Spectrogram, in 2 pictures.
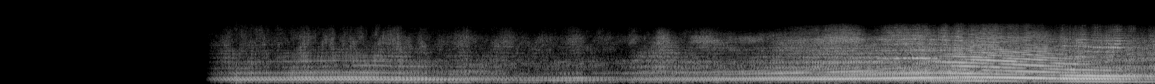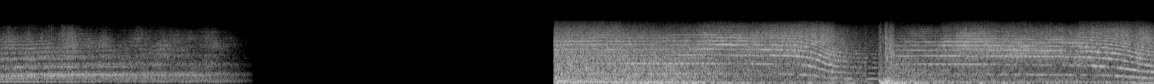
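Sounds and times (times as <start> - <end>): cartoon engine-like drone: 2.1 - 14.1, 17.1 - 23.0.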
